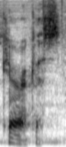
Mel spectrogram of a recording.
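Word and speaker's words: Kerekes: Spell it for us. K-E-R-E-K-E-S, Caracas.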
